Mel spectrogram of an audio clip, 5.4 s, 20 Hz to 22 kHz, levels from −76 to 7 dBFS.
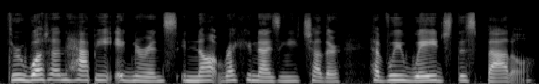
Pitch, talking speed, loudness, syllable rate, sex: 205 Hz, 155 wpm, -21 LUFS, 4.8 syllables/s, female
